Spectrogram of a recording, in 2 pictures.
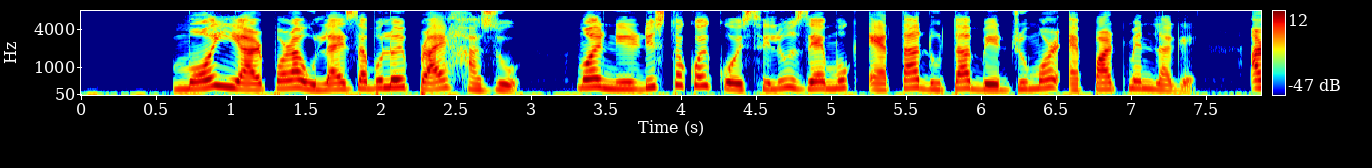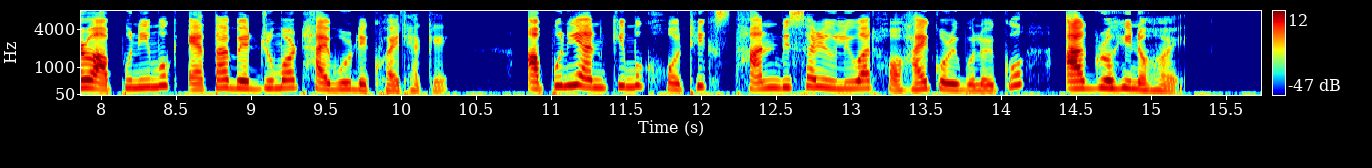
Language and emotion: Assamese, angry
